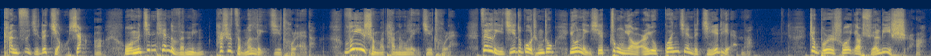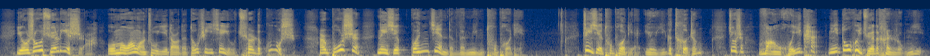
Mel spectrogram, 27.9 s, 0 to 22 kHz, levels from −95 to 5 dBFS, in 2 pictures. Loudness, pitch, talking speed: -15 LUFS, 175 Hz, 260 characters per minute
